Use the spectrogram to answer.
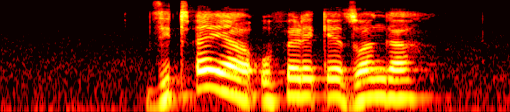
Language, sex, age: Venda, male, 28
